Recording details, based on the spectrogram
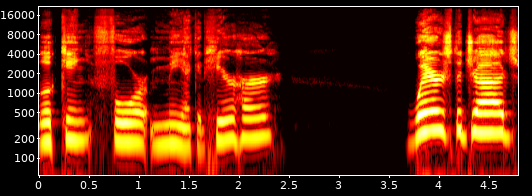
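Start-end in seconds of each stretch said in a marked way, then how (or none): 3.7-4.8 loud, panicky, frantic mom voice. Retelling a parent searching for the judge after a pageant: imitating a mom freaking out. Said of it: "Like, freaking out".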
